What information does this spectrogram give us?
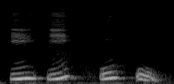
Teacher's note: संवृत। संवृत का मतलब क्या है? कि इसमें मुख द्वार जो है लगभग बंद सा ही रहता है।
